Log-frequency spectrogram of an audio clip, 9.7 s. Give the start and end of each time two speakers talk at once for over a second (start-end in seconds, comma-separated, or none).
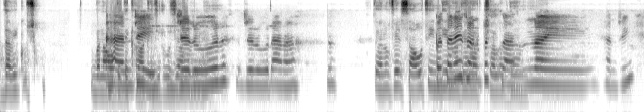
1.6-3.1, 6.5-7.8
